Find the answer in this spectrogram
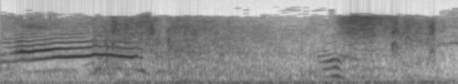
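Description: A woman screaming in fright: a long high-pitched wail that rises and then falls, then a short cry of "¡Ay!" near the end.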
